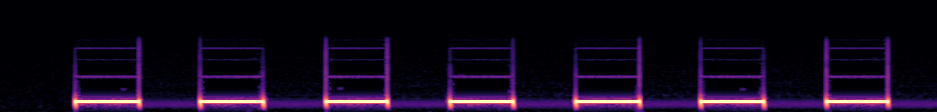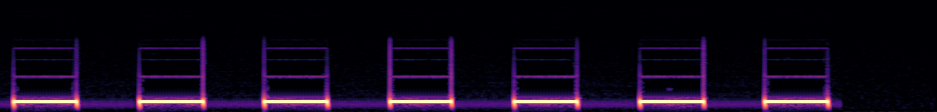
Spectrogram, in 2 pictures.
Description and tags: Telephone busy tone recorded on a UK phone
busy, ring, telephone, tone, uk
